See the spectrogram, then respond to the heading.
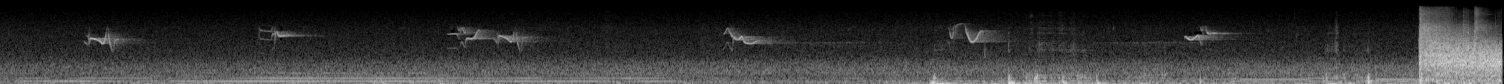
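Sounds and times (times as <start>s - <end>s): low steady hum: 0.0s - 15.0s
songbird whistle call: 0.8s - 1.3s, 2.6s - 3.2s, 7.2s - 8.7s, 9.5s - 10.1s, 11.3s - 12.4s.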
